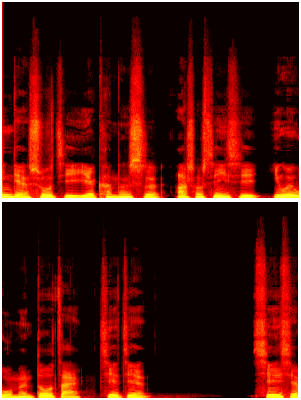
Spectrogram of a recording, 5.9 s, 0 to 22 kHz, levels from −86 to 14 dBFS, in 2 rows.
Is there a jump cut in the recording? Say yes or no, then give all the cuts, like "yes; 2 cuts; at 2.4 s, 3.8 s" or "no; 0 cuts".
yes; 2 cuts; at 1.6 s, 3.9 s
